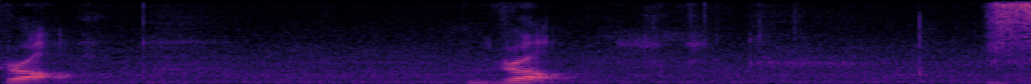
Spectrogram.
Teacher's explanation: رو کے اوپر جب زبر ہوتا ہے تو رو کو موٹا پڑھتے ہیں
